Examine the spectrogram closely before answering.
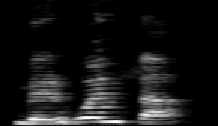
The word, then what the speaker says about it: vergüenza: Hay excepciones en los que la letra U se pronuncia. En esos casos se pone 2 puntos encima de la U y a esto se le llama diéresis y tiene sonido y pronunciación. Vamos a ver ejemplos. Cigüeña, pingüino, vergüenza.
